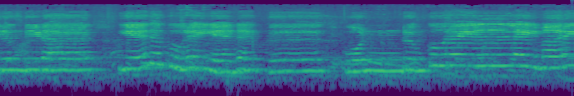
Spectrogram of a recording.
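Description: A woman and a young girl singing together without words spoken, holding long notes that bend and slide in pitch.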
